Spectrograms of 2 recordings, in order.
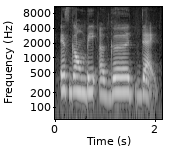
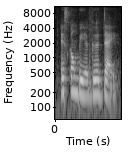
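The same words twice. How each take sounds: First: It is said slowly, with every word clear. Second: It is said quickly, with words run together.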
